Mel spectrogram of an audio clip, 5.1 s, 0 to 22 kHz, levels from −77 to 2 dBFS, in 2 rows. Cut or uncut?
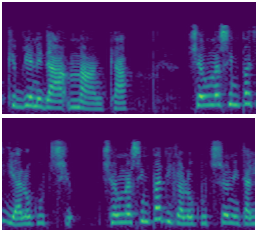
uncut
